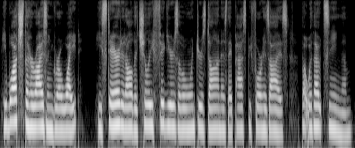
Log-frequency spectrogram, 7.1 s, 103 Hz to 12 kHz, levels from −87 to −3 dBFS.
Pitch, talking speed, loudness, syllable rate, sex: 190 Hz, 230 wpm, -19 LUFS, 6.2 syllables/s, female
